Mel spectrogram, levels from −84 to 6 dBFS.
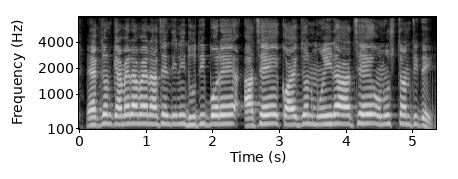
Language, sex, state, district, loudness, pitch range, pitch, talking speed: Bengali, male, West Bengal, Cooch Behar, -13 LUFS, 215-230 Hz, 225 Hz, 125 wpm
